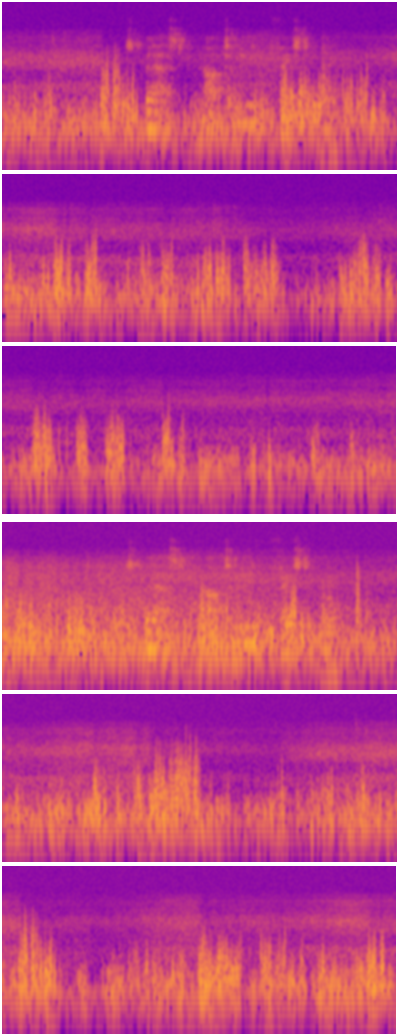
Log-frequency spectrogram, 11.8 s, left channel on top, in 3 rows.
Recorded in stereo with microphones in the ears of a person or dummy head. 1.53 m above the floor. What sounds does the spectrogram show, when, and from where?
1.1 s a man speaking: 5° left (ahead or behind), 5.5 m
3.2 s knocking: 85° left, 5 m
